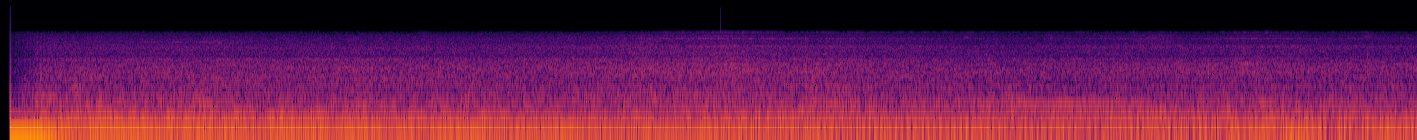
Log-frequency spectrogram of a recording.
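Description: Steady low rumble with an even hiss and no speech, starting with a brief loud burst.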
